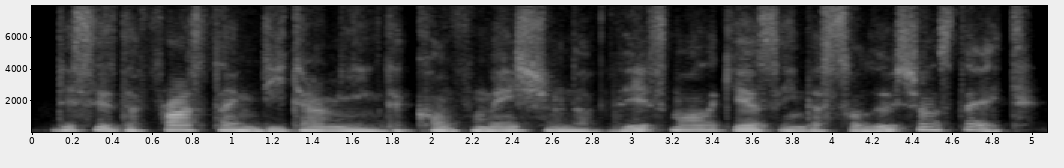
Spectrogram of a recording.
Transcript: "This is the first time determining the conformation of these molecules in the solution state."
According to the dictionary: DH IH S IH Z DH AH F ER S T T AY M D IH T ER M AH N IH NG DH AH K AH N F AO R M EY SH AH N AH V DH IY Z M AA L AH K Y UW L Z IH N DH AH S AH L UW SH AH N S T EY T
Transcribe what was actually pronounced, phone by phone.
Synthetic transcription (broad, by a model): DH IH S IH Z DH AH F ER S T T AY M D IH T ER M AH N IH NG DH AH K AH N F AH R M EY SH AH N AH V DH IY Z M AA L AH K Y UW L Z IH N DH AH S AH L UW SH AH N S T EY T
